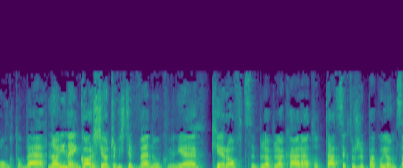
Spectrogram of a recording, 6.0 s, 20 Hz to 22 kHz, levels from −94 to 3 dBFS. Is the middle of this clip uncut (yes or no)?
yes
